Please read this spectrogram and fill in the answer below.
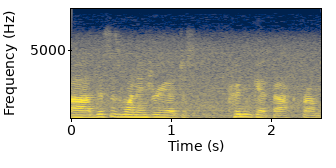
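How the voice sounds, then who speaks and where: A woman's very deep, low voice amid audible room echo and noticeable background noise. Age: 30s. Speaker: scholarship applicant, former athlete. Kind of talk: personal video statement. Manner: casual, with many fillers.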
